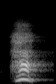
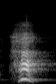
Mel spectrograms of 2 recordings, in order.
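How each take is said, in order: The two takes are said the same way.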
